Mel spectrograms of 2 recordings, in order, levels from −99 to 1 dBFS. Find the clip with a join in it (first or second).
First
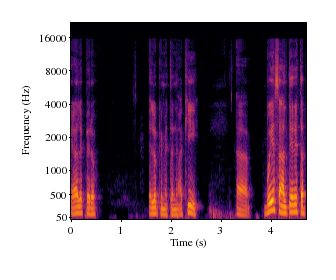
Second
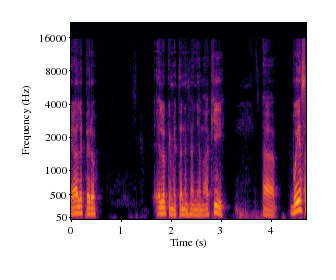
first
